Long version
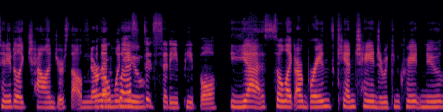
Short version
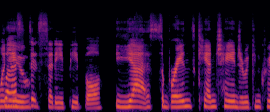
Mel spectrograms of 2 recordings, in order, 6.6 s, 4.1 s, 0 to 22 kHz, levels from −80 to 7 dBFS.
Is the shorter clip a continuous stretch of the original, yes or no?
no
